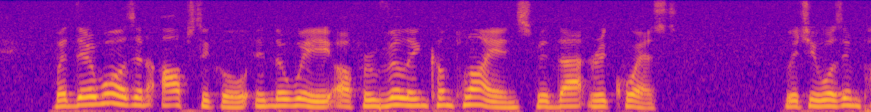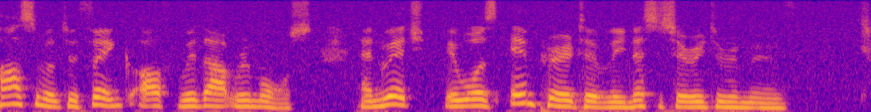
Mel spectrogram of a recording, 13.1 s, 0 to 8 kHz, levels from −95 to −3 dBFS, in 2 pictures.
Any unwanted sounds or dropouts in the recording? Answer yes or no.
no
